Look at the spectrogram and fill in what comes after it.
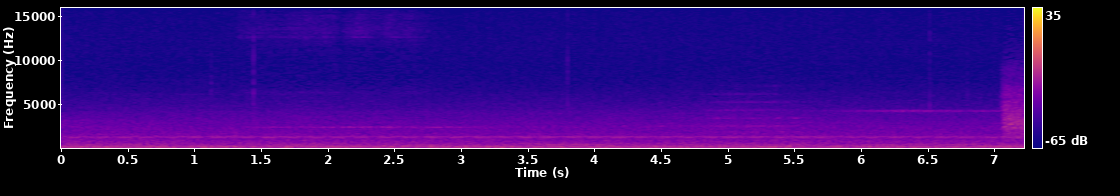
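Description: Electric train at a station: a steady low rumble with a faint, constant electrical whine, then a sudden sharp hiss of air near the end.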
